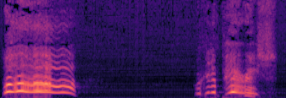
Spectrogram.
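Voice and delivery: very high, loud melodramatic shriek; hammed-up panic. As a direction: play an overwhelmed mother losing it. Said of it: "what all the mothers feel right now".

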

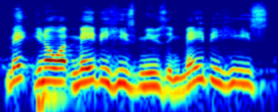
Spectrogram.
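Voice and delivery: scoffing. Acted. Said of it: "his scoffing is really strong".

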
